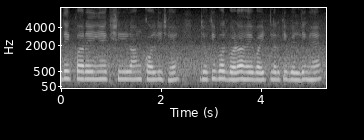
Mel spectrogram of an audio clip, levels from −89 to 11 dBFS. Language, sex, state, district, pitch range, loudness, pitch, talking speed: Hindi, female, Uttar Pradesh, Muzaffarnagar, 230-240 Hz, -16 LUFS, 235 Hz, 205 wpm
